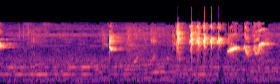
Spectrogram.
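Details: Domestic oriental magpie-robin with a loud voice: faint whistles over steady low background hum, then a sudden burst of rapid, buzzy, chattering notes and rising and falling whistled slurs.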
